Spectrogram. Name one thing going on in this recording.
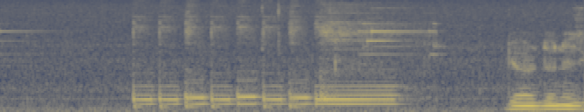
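A cheerful electronic jingle plays.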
